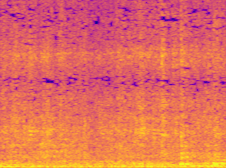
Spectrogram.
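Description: Steady background noise with a faint low hum and no distinct event, apart from one small tick near the end.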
